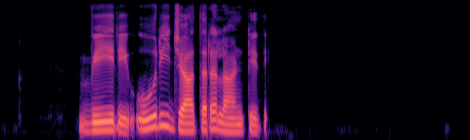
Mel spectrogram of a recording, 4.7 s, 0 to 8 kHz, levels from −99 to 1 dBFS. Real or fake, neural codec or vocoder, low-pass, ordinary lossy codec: real; none; 7.2 kHz; none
